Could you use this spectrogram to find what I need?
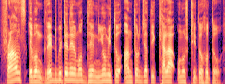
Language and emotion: Bengali, neutral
